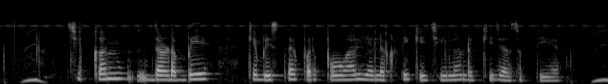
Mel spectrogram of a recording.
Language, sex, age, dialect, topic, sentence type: Hindi, female, 36-40, Hindustani Malvi Khadi Boli, agriculture, statement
